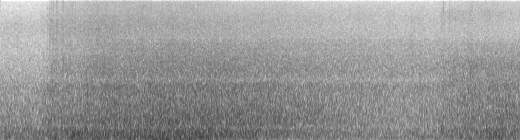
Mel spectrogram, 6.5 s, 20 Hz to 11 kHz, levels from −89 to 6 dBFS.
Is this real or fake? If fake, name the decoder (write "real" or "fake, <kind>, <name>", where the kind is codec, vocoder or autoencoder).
real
